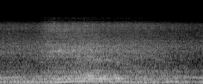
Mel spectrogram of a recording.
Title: 66 stang rough idle after start-up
